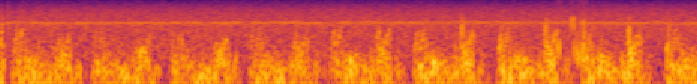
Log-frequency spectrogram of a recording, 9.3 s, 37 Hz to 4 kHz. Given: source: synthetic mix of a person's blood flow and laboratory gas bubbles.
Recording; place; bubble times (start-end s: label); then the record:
Doppler ultrasound of blood flow; precordium
7.41-7.51 s: bubbles
7.58-7.95 s: bubbles
From the record:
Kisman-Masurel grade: 212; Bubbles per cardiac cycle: several, 3 to 8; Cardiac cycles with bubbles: 1 to 10%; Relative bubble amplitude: moderate (0.250 to 0.450); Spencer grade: 1 (occasional bubble signal discernible with the cardiac motion signal, with majority of cardiac periods free of bubbles); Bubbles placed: anywhere in the cardiac cycle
